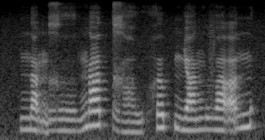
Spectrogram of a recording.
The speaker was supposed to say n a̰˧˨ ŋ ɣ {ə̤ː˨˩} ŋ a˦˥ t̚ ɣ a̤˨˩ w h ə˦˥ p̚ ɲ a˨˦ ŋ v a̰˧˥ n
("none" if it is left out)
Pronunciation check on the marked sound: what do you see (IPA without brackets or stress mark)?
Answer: ə̤ː˨˩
